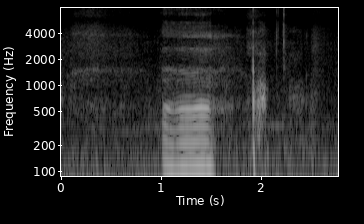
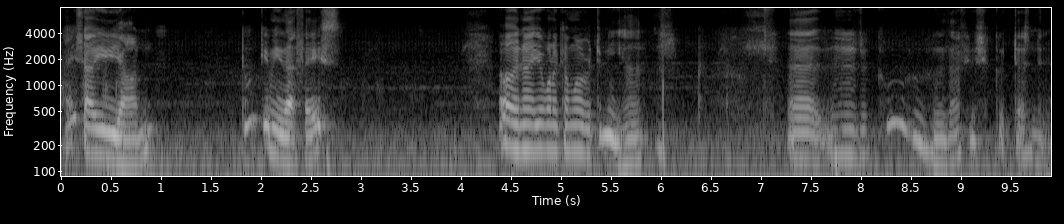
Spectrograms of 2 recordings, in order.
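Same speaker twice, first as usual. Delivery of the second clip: pet talk; 6 semitones higher than usual. Real, not acted. Talking to the pet.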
